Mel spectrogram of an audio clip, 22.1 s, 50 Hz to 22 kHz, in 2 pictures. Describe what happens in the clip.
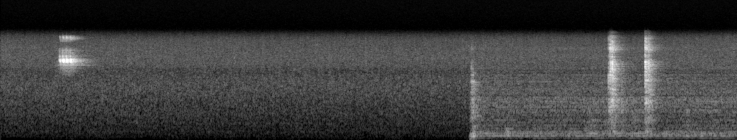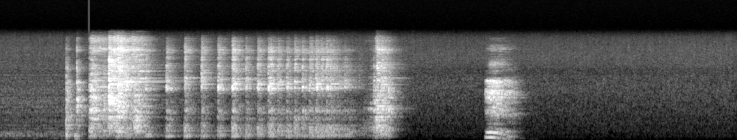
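At the start, the sound of a cricket is heard. Then, about 7 seconds in, a camera can be heard. After that, about 12 seconds in, there is the sound of dishes. Finally, about 18 seconds in, someone sighs. A faint, unchanging background noise remains.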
